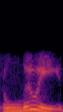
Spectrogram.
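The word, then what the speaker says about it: Louis: word this week is Louie Louie is spelled l o u i s Louie and you might say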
